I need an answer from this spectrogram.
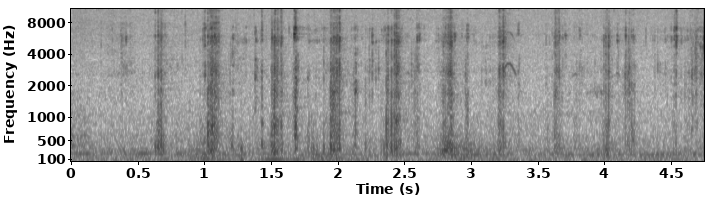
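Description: A person chewing a crisp slice of cucumber: a string of short, quiet, irregular crunches and wet mouth clicks.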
